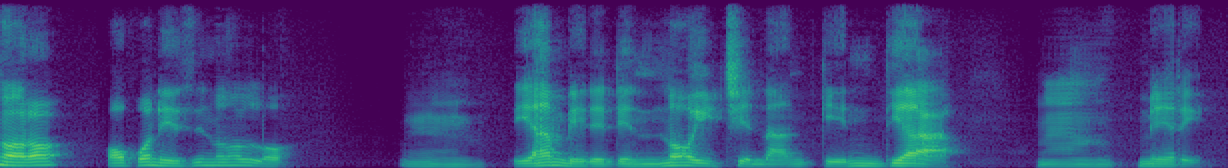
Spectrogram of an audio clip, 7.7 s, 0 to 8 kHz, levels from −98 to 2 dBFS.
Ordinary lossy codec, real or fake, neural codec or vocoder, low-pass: none; fake; codec, 16 kHz, 0.8 kbps, ZipCodec; none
